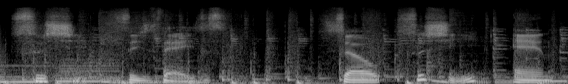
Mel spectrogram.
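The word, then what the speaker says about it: 寿司: my memory is correct sushi is originally supposed to be pronounced to see but more and more Japanese people pronounce sushi with a Tanaka accent recently I had never heard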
